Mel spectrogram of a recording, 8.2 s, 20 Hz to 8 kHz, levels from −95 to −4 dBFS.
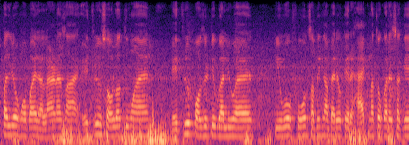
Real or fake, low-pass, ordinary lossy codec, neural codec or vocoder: real; none; none; none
